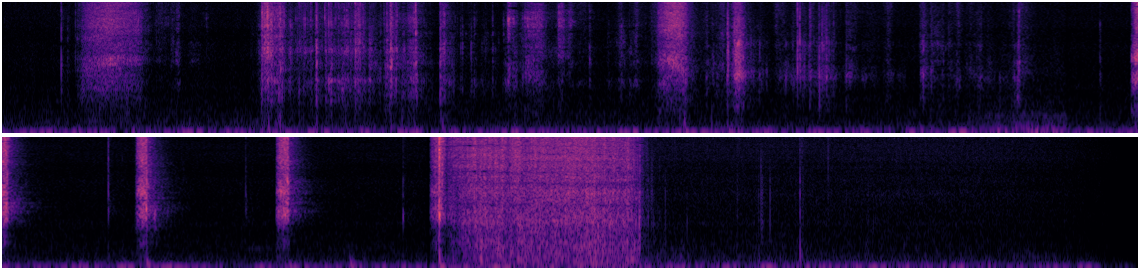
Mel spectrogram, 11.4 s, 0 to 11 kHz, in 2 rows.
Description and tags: Light a match
Finding a matchstick in a matchbox and lighting it after a couple of tries. Recorded with a Zoom H5.
burning, crackle, fire, match, matchbox, matches, matchstick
